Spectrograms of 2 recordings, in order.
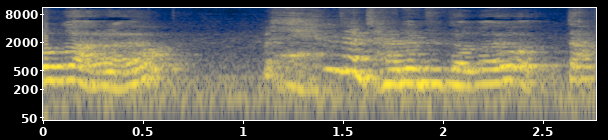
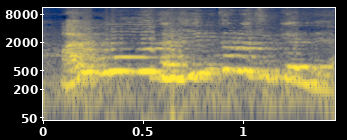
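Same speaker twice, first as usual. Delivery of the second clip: mock fuss; 6 semitones higher, 4 dB louder, faster than usual. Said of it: "엄살 부려요".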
